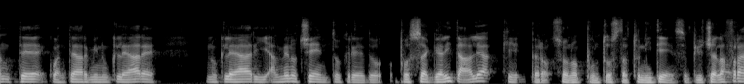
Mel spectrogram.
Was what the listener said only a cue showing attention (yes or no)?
yes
